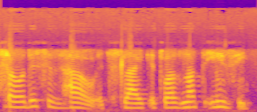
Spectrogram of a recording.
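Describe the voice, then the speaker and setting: Woman from lebanon, slow careful answers, low voice, muffled phone audio. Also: dry recording. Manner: measured, thoughtful, slow with pauses. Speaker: interviewee. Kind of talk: recorded interview. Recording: lo-fi phone line.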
